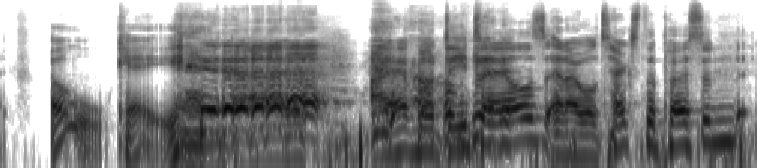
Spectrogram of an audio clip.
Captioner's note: laughs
